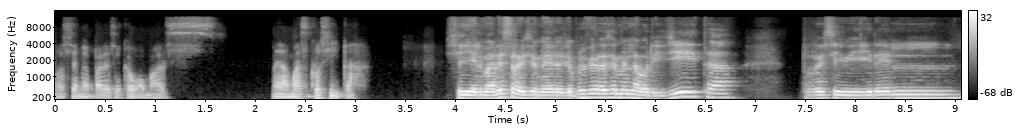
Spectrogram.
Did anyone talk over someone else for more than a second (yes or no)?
no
